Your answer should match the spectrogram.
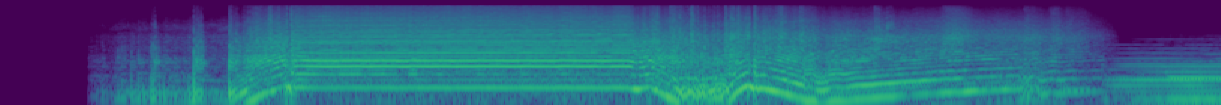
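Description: A racing car engine revving hard: it climbs quickly to high revs and holds there for about two seconds, then drops and climbs again twice before cutting off suddenly near the end. Music starts right after it.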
